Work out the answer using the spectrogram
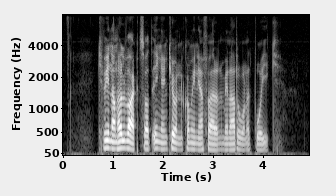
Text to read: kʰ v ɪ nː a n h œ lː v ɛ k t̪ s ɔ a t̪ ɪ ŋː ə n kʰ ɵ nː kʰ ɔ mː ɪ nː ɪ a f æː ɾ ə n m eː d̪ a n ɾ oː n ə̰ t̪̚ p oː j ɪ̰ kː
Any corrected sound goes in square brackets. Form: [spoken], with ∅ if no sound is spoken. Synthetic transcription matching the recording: kʰ v ɪ nː a n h œ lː v [a] k t̪ s ɔ a t̪ ɪ ŋː ə n kʰ ɵ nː kʰ ɔ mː ɪ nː ɪ a f æː ɾ ə n m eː d̪ a n ɾ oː n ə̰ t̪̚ [pʰ] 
